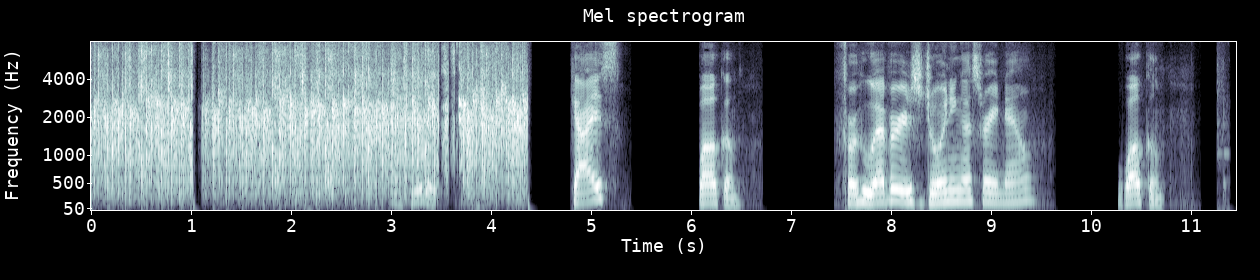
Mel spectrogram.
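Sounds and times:
crowd applause: 0.0s - 4.4s
speech: 4.8s - 5.4s, 6.1s - 6.6s, 7.5s - 9.5s, 10.3s - 11.4s.

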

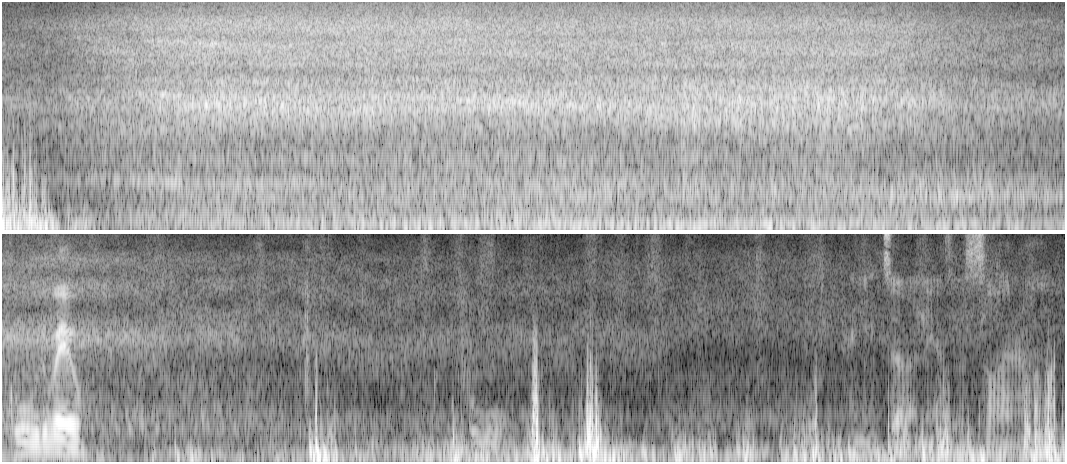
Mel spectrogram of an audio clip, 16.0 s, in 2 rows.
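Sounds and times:
train rumbling past: 0.0s - 15.9s
speech: 8.1s - 8.7s.

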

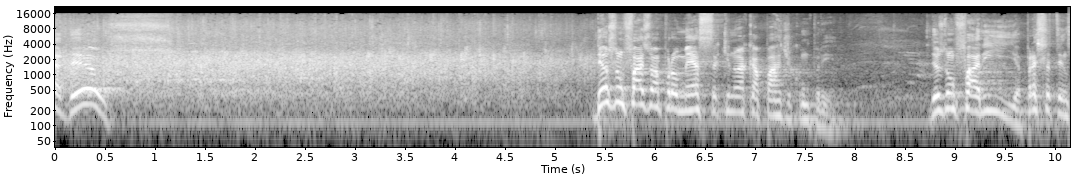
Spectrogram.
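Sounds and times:
speech: 0.0s - 0.8s, 5.4s - 8.0s, 8.8s - 10.1s
audience applause: 0.0s - 5.4s.

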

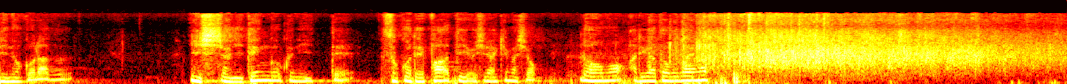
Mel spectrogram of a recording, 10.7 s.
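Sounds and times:
speech: 0.1s - 0.8s, 1.9s - 7.5s
audience applause: 6.6s - 10.6s.

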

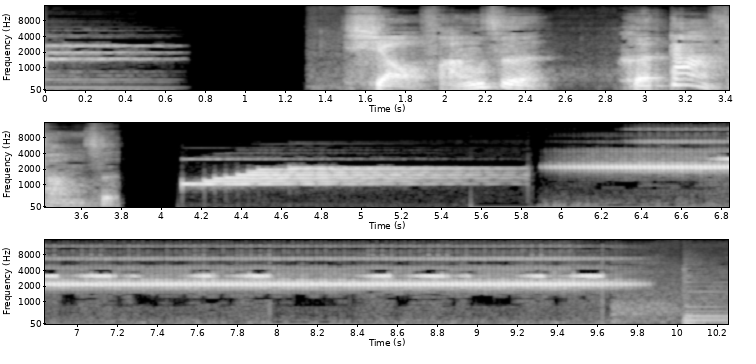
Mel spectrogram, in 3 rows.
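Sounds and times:
speech: 1.5s - 3.8s
bell cricket singing: 5.9s - 9.9s.

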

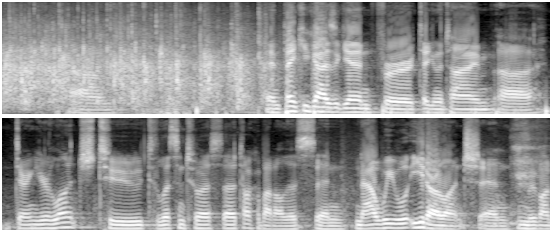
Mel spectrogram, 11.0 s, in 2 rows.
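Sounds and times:
audience applause: 0.0s - 3.2s
speech: 2.6s - 10.9s.

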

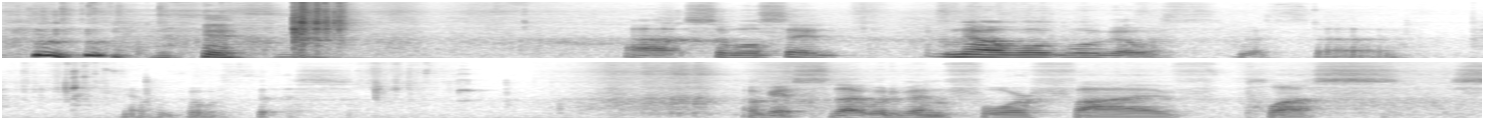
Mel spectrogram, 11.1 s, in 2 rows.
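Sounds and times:
speech: 0.8s - 1.1s, 2.4s - 5.3s, 6.0s - 7.0s, 8.3s - 11.0s
dice rattling and clattering across a table: 1.1s - 1.4s.

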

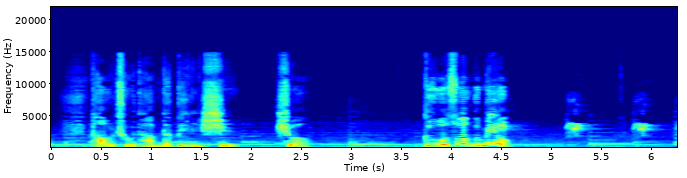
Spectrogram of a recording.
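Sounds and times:
speech: 0.1s - 2.7s, 3.8s - 4.7s
lovebird chirping: 5.1s - 6.2s.

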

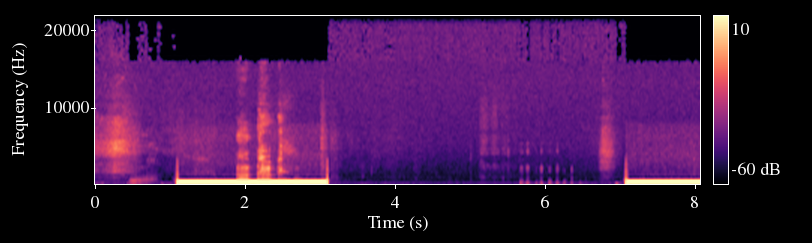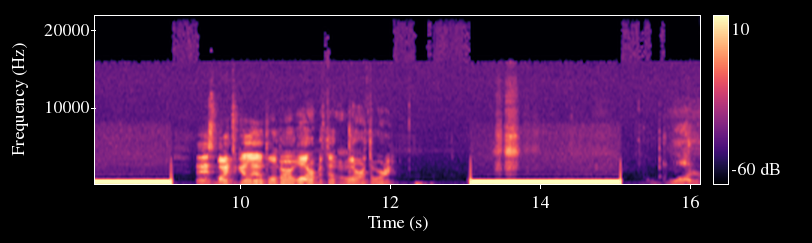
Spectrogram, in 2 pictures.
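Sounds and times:
telephone ringing tone: 1.1s - 3.1s, 7.1s - 9.1s, 13.1s - 15.1s
speech: 9.7s - 12.5s, 15.8s - 16.1s.

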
